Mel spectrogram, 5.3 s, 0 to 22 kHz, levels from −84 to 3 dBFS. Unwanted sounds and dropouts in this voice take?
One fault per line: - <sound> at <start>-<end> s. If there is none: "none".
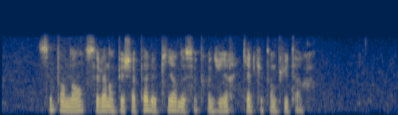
none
